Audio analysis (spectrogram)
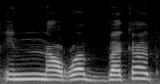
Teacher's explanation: ان رب کا پڑھنا ہے، اس کو قا نہیں پڑھنا. ان ربک، را کو موٹا پڑھنا ہے، کاف کو باریک پڑھنا ہے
